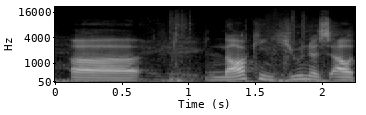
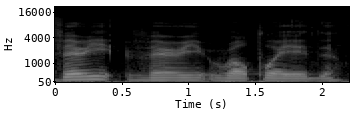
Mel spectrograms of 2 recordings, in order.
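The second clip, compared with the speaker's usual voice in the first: soft, slow, impressed praise; quiet awe; 2 semitones lower, 8 dB quieter, slower than usual. Real, not acted. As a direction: let it out slowly, amazed. Awed after the game ends.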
